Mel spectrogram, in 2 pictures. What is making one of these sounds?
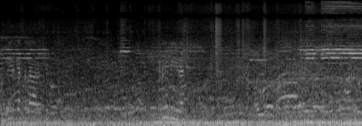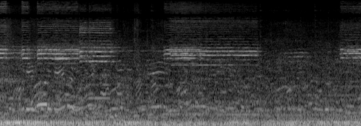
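A crowd of men and women chatter in a busy outdoor street.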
